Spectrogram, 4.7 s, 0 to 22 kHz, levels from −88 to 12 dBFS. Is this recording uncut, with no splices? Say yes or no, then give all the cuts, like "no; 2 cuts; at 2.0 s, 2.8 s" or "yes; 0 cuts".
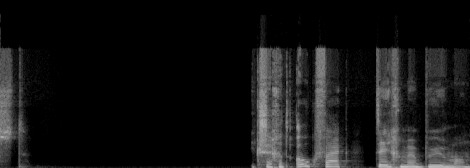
yes; 0 cuts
